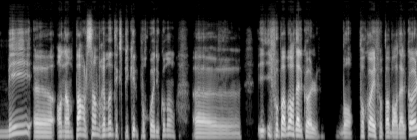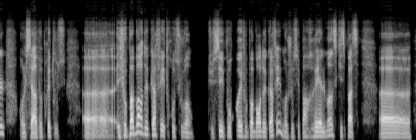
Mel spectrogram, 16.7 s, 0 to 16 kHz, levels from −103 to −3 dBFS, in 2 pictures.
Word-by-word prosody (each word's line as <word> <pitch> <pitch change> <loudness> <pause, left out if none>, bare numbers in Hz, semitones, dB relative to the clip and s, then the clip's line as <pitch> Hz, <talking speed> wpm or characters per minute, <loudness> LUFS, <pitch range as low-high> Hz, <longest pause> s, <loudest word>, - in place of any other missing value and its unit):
mais, 190 +7 -2
heu, 110 -1 +2
on 115 0 +1
en 115 0 +3
parle 145 +2 +5
sans 165 -2 +7
vraiment 140 +3 -1
t'expliquer 135 -1 -2
le 130 - -14
pourquoi 120 +3 -4
du 115 -1 -8
comment. 135 -3 -8 0.4
Heu, 95 -2 -3 0.4
i 255 -1 -3
il 150 - -3
faut 145 +2 0
pas 145 - +7
boire 165 0 +5
d'alcool. 130 -9 +4 0.4
Bon. 100 -2 -5 0.2
Pourquoi 135 +4 +3
il 125 - +5
faut 110 - -8
pas 110 - +1
boire 105 0 0
d'alcool? 155 - +2 0.3
On - - -7
le 100 - -6
sait - - +4
à 100 - +6
peu 105 0 -9
près 120 - -3
tous. 100 -4 -12 0.4
Heu, - - +3 0.6
il 120 - -2
faut 135 +2 +1
pas 175 - +6
boire 205 -2 +3
de 165 - -2
café 145 -3 -1
trop 115 - -10
souvent. 105 -3 -8 0.3
Tu - - -15
sais 130 -2 +1
pourquoi 115 +2 -5
il 125 - 0
faut 115 - -12
pas 120 - +1
boire 115 +1 +1
de 110 - -3
café? 120 +3 -2
Moi 105 - -10
je 100 - -9
sais 95 - -9
pas 110 -1 -5
réellement 115 +5 -2
ce 125 - 0
qui 110 - -5
se - - -3
passe. - - 0 0.4
Heu 95 0 +2
115 Hz, 220 wpm, -24 LUFS, 105-140 Hz, 0.6 s, sans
